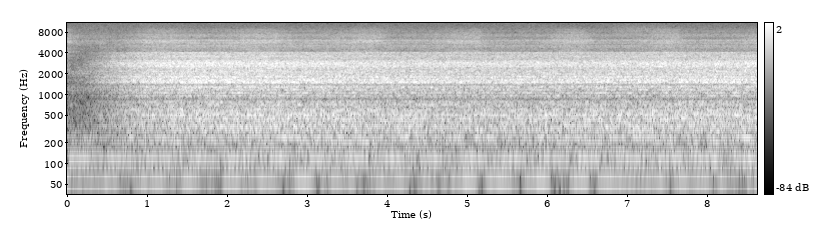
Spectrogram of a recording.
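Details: Wurlitzer 528 tube amplifier (for Model 1700 jukebox) on warm-up: steady hiss swells in within a second then holds level, no hum or crackle; hiss disappears when the 6J5 oscillator tube is removed, cause otherwise unknown.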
